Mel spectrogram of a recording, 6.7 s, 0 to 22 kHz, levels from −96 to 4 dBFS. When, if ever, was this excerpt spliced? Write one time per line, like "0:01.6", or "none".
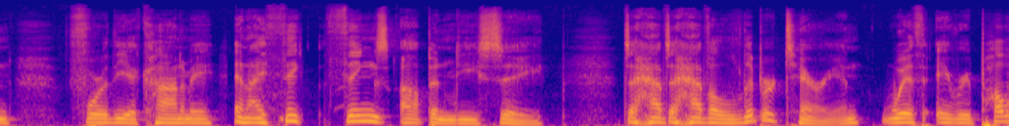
0:01.5
0:02.0
0:03.0
0:04.4
0:05.8

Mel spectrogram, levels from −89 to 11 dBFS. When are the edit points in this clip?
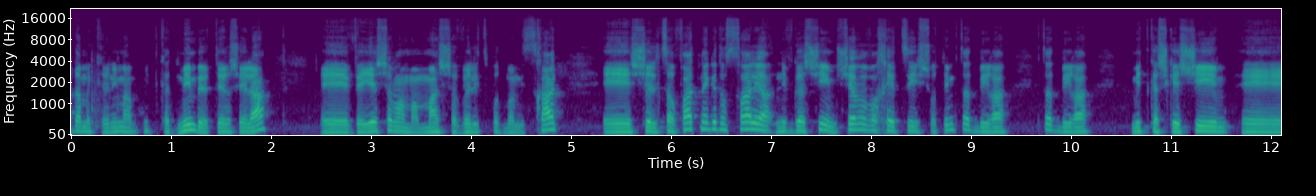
0:09.7

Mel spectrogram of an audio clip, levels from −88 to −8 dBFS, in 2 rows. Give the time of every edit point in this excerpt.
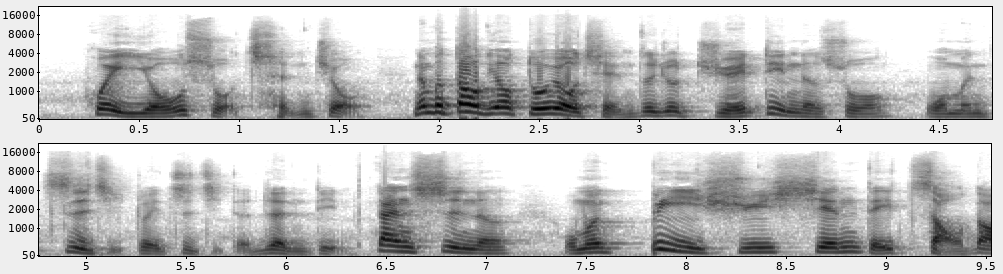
0:01.7
0:06.4

